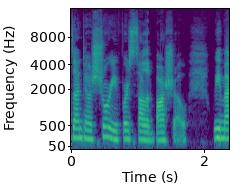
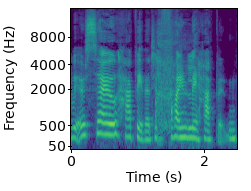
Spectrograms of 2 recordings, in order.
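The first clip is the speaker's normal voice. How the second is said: put-on British English accent; 2 semitones higher than usual. Acting out a bingo winner's reaction, in a British accent. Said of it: "you have to do the British accent".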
